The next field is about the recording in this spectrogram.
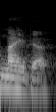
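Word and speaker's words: neither: এবার আসো distributive pronoun, each, আইদার আর নাইদার, বা এটাকে ইদার বা নিদারও উচ্চারণ করতে পারো, ইচ, ইদার বা নিদার।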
